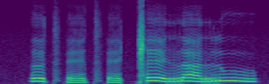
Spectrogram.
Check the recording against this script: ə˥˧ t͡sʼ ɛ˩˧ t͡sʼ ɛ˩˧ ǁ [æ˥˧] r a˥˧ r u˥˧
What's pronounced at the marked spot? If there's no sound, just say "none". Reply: ɛ˥˧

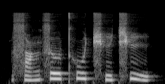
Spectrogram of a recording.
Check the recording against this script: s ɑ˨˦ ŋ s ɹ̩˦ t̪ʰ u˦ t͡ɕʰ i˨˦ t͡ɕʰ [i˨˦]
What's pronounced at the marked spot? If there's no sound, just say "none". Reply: i˥˨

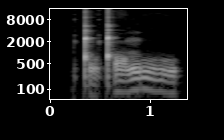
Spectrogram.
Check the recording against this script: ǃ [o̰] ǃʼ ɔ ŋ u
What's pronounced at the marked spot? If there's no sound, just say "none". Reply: o̰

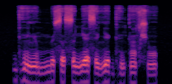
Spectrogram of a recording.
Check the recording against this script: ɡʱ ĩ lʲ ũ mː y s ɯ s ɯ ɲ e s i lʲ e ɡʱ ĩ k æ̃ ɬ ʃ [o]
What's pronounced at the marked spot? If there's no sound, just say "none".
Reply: õ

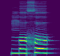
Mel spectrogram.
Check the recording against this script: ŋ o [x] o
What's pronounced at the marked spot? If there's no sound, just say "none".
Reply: x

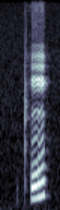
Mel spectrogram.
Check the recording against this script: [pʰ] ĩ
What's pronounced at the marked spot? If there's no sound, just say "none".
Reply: pʰ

